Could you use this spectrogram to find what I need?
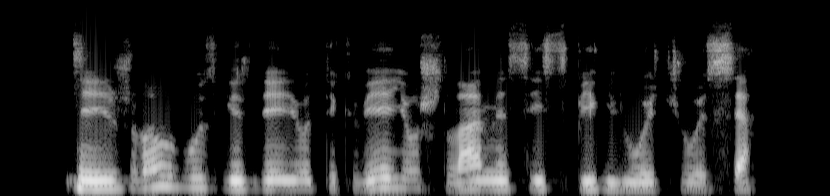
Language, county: Lithuanian, Marijampolė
